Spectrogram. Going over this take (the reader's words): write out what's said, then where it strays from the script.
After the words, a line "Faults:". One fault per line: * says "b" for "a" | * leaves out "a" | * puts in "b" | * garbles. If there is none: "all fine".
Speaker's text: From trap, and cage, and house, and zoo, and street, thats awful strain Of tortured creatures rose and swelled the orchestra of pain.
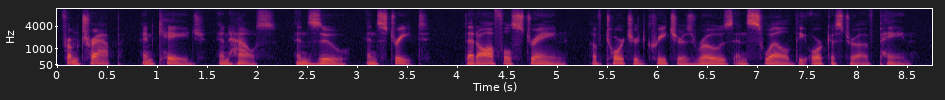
From trap, and cage, and house, and zoo, and street, that awful strain Of tortured creatures rose and swelled the orchestra of pain.
Faults:
* says "that" for "thats"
